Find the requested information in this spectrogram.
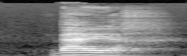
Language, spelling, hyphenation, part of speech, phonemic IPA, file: Dutch, buiig, bui‧ig, adjective, /ˈbœy̯.əx/, Nl-buiig.ogg
- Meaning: rainy, showery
